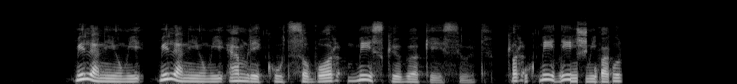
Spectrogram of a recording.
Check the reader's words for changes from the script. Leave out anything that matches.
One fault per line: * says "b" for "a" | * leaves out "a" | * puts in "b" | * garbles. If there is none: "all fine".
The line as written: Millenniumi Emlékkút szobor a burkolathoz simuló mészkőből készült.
* puts in "millenniumi"
* leaves out "a burkolathoz simuló"
* garbles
